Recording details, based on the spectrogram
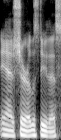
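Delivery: put-on half-asleep voice. Recapping a movie, imitating its psychiatrist character: half-asleep Silberman impression. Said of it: "he's like half asleep".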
